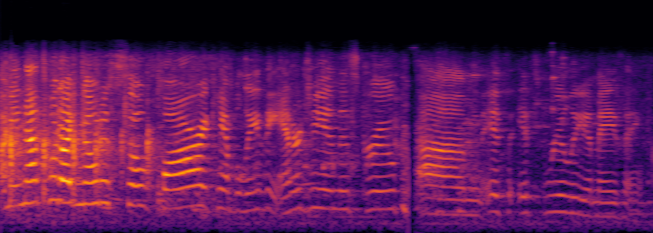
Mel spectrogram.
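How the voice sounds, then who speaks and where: A woman with an American accent speaks at a fairly slow pace in a bright, sharp tone. Her pitch swings very widely amid audible room echo. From US Pacific Northwest. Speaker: guest speaker, lighting industry salesperson. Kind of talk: luncheon presentation. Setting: luncheon room with audience.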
